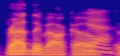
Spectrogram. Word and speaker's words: Radley Balko: Radley Balko is how I'm pronouncing it.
